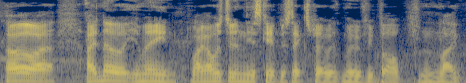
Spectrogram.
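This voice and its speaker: A man's voice: medium pitch, level tone, fairly quick, slight background noise. Sardonic man riffing on a retro game. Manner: sardonic and profane. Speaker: co-commentator. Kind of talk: casual gaming commentary.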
